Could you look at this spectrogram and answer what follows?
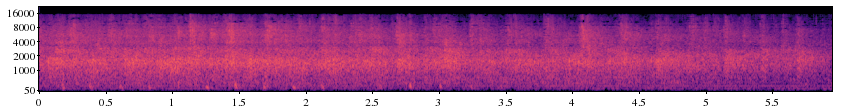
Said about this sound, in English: And so I just wanted to give the elders just a big round of applause for helping us with that.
